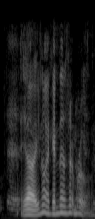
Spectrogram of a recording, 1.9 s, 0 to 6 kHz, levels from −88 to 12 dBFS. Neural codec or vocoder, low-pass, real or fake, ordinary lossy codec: none; 5.4 kHz; real; none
